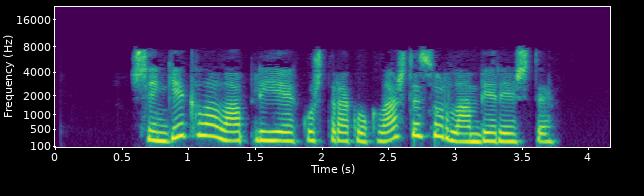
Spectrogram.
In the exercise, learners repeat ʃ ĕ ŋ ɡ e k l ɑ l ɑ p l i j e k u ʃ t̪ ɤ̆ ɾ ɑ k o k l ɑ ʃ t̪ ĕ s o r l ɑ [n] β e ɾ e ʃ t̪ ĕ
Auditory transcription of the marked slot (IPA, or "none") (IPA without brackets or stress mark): m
